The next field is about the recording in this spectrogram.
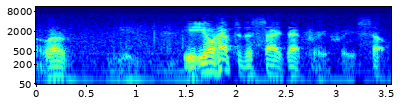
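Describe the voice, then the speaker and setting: An actor playing a terse, world-weary frontier marshal in a 1950s radio western. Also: male voice, low-pitched, very animated, moderate pace, creaky, a little hiss or hum, exaggerated voice. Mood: hesitant, grave. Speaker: lead actor and first-person narrator. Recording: dull vintage 1950s radio recording.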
